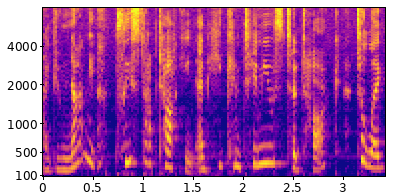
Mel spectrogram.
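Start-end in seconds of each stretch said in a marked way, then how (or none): 0.0-1.5 put-on nervous, arguing woman's voice. Retelling an older lady arguing with her husband on a delayed plane: imitating an arguing nervous wife. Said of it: "her and her husband are arguing".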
